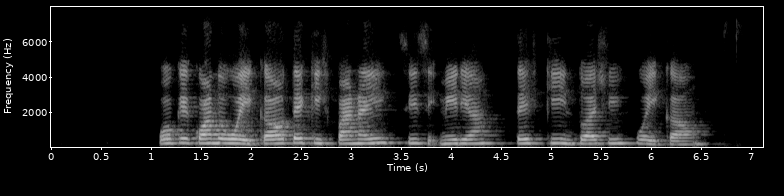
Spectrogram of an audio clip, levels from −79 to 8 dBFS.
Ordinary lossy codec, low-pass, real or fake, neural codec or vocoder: Opus, 24 kbps; 7.2 kHz; real; none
